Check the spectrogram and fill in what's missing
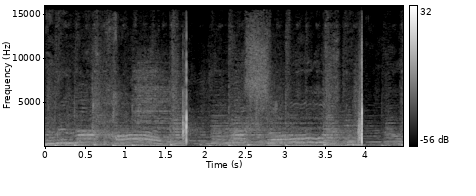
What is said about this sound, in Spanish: Aplauso.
